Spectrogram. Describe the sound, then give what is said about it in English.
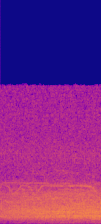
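A huge arena crowd at a World Wrestling Federation event roars and applauds in a thunderous ovation as Heavyweight Champion Hulk Hogan is introduced, a dense, steady wall of cheering and clapping that swells slightly louder over its short span. “Listen to that thunderous ovation.”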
